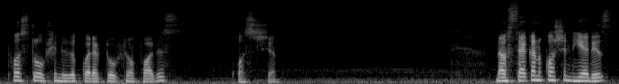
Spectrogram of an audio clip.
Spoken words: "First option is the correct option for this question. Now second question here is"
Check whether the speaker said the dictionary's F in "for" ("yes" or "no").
yes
